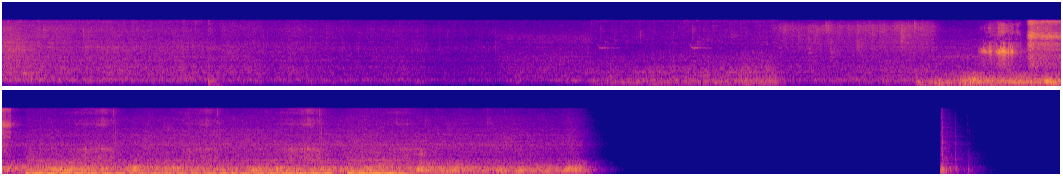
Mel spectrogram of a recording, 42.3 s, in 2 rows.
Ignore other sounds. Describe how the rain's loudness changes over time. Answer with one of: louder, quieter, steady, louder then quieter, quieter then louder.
quieter then louder.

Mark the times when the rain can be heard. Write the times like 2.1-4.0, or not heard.
0.0-32.9.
